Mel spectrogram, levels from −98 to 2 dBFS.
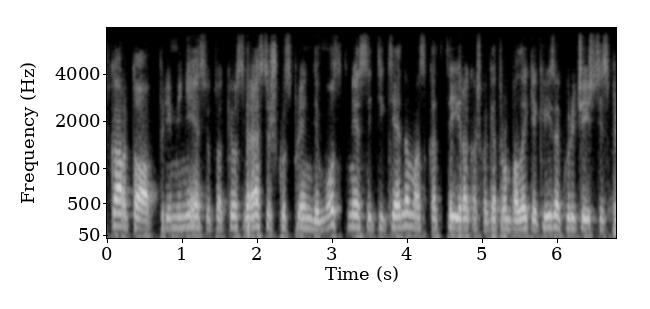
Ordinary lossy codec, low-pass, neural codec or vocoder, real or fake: Opus, 64 kbps; 7.2 kHz; codec, 16 kHz in and 24 kHz out, 1 kbps, XY-Tokenizer; fake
